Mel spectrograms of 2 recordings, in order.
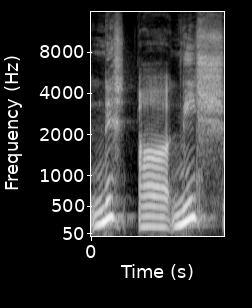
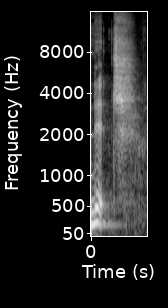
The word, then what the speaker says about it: niche: 자, 그다음에 niche 아니면 niche option. Yeah, you can pronounce it both ways. Yeah. I tend to call it a niche.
